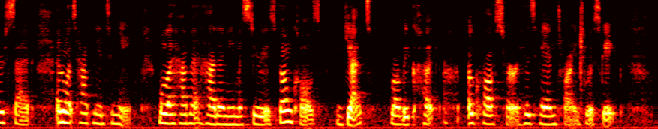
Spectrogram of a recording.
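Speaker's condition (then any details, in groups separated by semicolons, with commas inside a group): No condition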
